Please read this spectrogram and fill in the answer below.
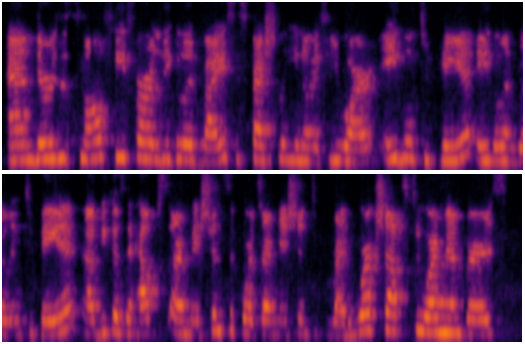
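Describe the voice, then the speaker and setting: A woman in her twenties answers on a video call in a plain, businesslike way. Her voice sits high. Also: fairly even intonation, a little fast, hardly any pauses, fairly bright tone, poor audio. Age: 20s. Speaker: guest.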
